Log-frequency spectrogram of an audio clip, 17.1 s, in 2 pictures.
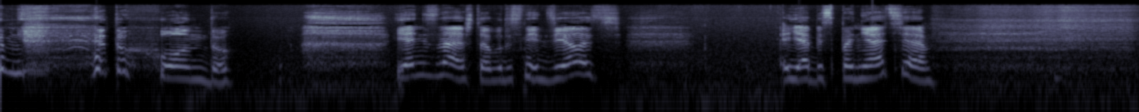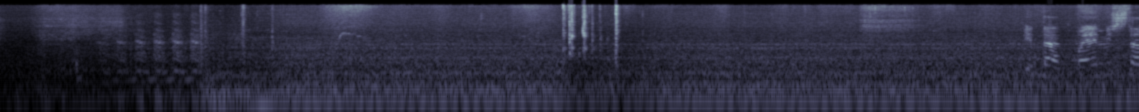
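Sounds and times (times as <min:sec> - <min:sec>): car engine cranking and idling: 0:09.0 - 0:17.0.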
